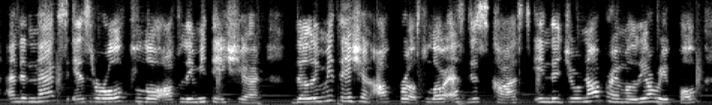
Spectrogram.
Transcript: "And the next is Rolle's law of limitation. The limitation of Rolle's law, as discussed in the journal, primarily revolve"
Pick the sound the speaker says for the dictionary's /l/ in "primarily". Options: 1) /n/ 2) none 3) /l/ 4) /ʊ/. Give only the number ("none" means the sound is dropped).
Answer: 2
